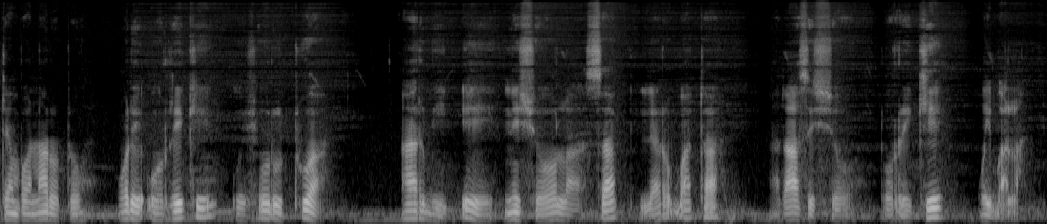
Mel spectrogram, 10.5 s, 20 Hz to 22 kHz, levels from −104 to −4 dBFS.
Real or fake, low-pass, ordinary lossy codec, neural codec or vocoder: fake; none; none; vocoder, 44.1 kHz, 128 mel bands every 512 samples, BigVGAN v2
